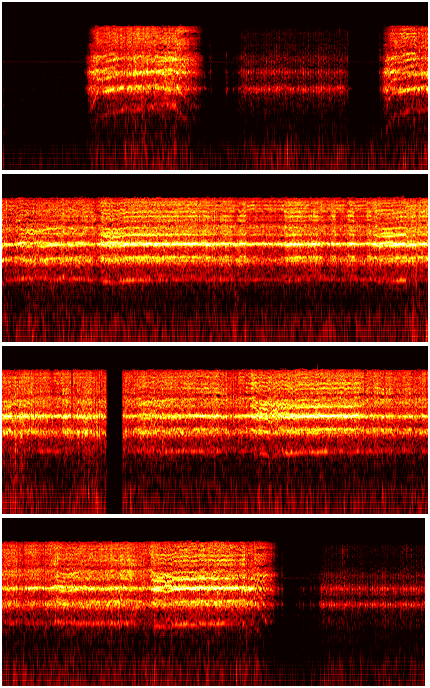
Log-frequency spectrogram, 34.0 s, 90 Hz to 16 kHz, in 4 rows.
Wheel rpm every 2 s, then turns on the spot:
10, 130, 10, 20, 140, 160, 160, 160, 160, 160, 160, 160, 160, 160, 160, 40, 20.
4-6 30-34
